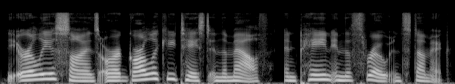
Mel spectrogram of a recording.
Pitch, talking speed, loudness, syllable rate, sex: 185 Hz, 225 wpm, -17 LUFS, 5.4 syllables/s, female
